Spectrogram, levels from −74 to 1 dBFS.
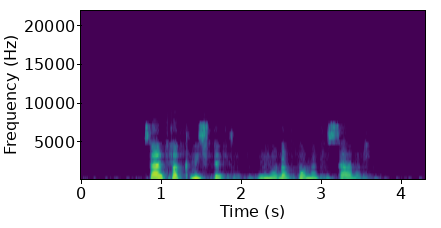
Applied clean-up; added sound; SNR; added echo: neural mask model DeepFilterNet 3.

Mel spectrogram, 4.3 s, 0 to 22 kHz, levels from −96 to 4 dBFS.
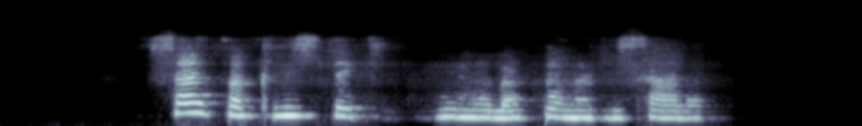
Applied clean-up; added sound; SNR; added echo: neural mask model Resemble Enhance denoiser.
